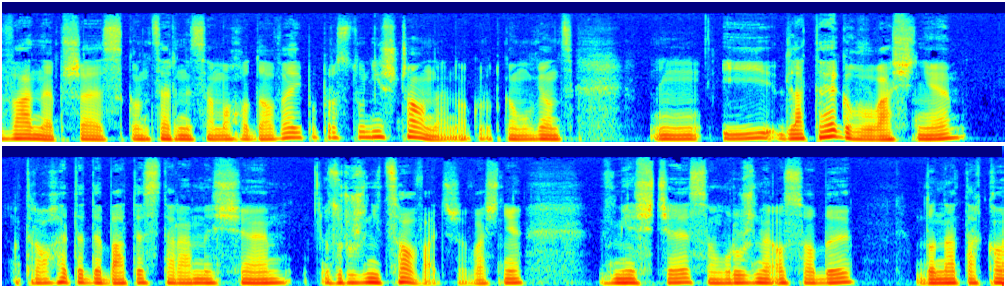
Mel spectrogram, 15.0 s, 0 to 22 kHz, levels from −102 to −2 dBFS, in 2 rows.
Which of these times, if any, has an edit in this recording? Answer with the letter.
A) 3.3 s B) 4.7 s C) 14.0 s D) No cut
B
